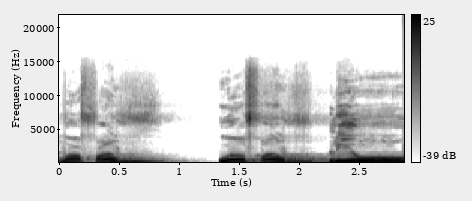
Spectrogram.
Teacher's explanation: Huruf dhad yang memiliki sifat istitala, tepi lidah nempel pada gigi geraham atas, boleh kiri boleh kanan.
